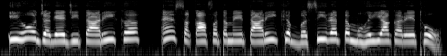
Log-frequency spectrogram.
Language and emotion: Sindhi, neutral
